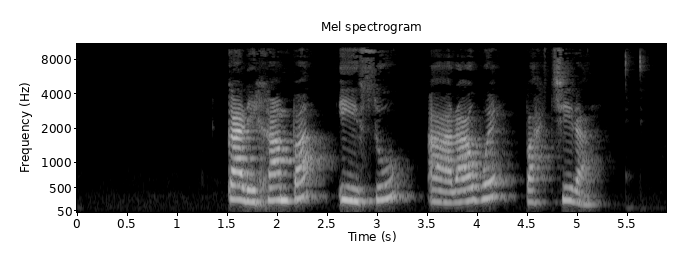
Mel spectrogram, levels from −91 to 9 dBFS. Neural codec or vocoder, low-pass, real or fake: none; 9.9 kHz; real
